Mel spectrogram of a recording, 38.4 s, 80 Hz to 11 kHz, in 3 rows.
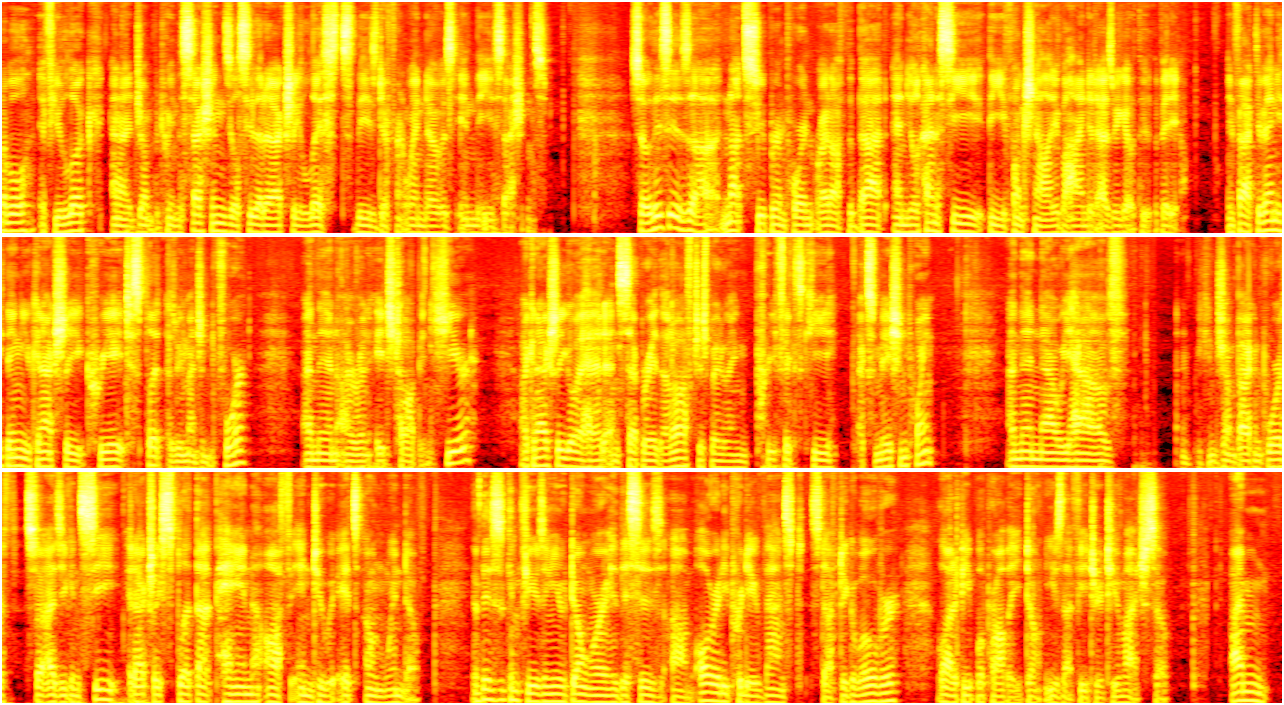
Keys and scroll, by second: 0.9-2.0 typing, 4.5 k, 4.9 j, 5.2 Return, 12.0 ctrl+d, 12.0 q, 14.0 ctrl+b, 14.0 ", 16.0-17.2 typing, 20.3 ctrl+b, 21.3 shift+1, 24.1 ctrl+t, 24.2 ctrl+b, 24.2-26.9 typing, 24.5 ctrl+b, 25.2 ctrl+b, 25.8 ctrl+b, 26.6 ctrl+b.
